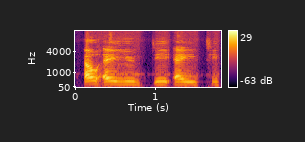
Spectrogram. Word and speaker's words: Laudate: I always want to make sure I pronounce it correctly. Is it Laudate or Laudatte? Laudatte?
